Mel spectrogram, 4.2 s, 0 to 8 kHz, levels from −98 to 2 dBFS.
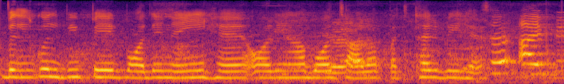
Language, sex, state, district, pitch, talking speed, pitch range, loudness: Hindi, male, Bihar, Katihar, 240 Hz, 185 wpm, 230-255 Hz, -15 LUFS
